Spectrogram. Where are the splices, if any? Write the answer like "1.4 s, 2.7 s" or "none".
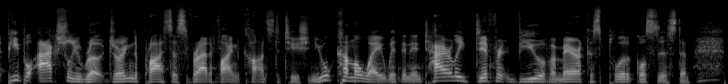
none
